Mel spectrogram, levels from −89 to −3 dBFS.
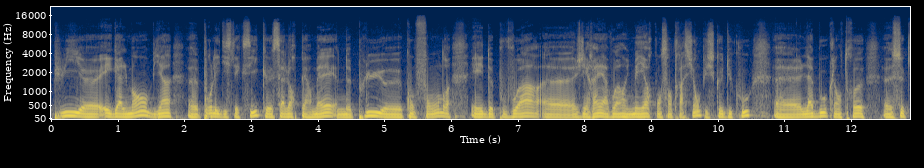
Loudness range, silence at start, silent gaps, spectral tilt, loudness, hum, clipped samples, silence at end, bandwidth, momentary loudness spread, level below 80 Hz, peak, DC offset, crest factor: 2 LU; 0.05 s; none; -8 dB/octave; -17 LUFS; none; under 0.1%; 0 s; 12 kHz; 6 LU; -32 dBFS; -4 dBFS; under 0.1%; 12 dB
